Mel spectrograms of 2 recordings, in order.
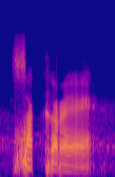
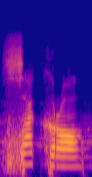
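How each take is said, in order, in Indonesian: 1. Vokal panjang di akhir condong ke 'e'. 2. Vokal panjang di akhir adalah 'a' terbuka biasa. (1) "boleh pula dibaca dengan sakre" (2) "Sehingga sakro"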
